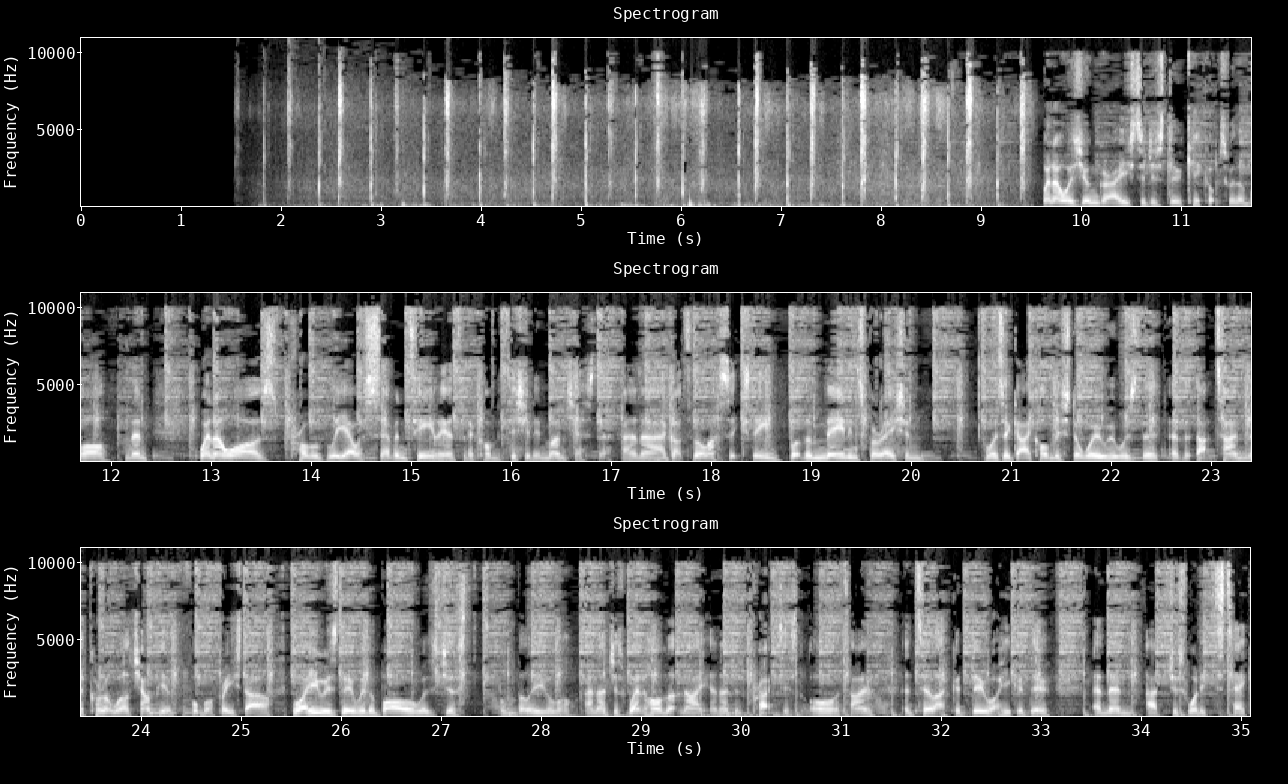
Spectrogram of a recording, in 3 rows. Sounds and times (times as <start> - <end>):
Speech: 9.6 - 35.0
Music: 9.7 - 35.0.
